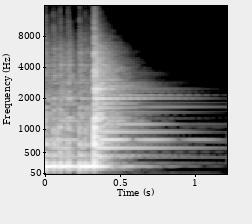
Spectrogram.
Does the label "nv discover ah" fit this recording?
No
